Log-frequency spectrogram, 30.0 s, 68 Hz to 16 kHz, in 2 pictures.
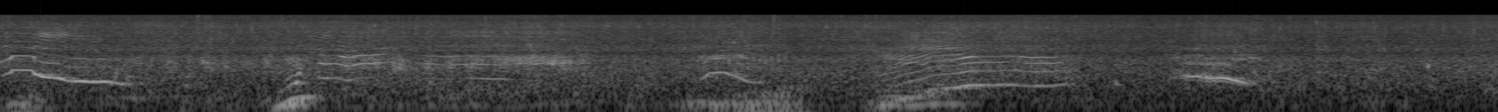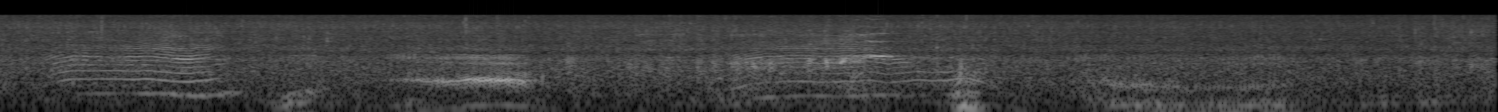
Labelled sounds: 0.0	0.9	humpback whale, 0.78 to 3.7 kHz
3.2	4.7	humpback whale, 0.78 to 1.2 kHz
5.1	5.4	humpback whale, 0.78 to 1.2 kHz
9.4	10.6	humpback whale, 0.78 to 1.6 kHz
15.6	15.8	humpback whale, 0.78 to 0.91 kHz
16.6	17.1	humpback whale, 0.84 to 1.2 kHz
22.5	24.1	humpback whale, 0.84 to 4.4 kHz

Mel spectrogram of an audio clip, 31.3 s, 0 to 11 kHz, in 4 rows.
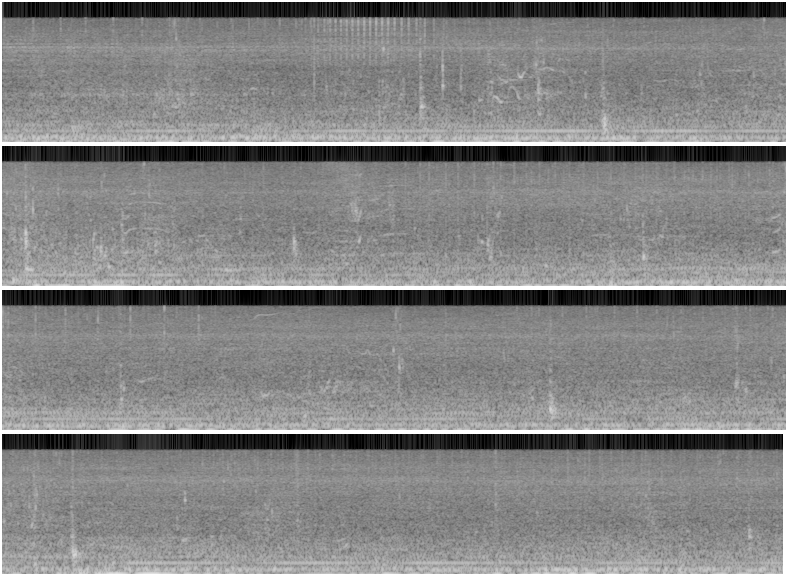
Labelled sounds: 4.7	5.7	killer whale, southern Alaska resident, 0.81 to 2.6 kHz
9.0	9.5	killer whale, southern Alaska resident, 0.99 to 3.4 kHz
9.8	10.2	killer whale, southern Alaska resident, 0.73 to 2.1 kHz
11.3	11.9	killer whale, southern Alaska resident, 0.90 to 3.6 kHz
15.4	16.0	killer whale, southern Alaska resident, 0.99 to 2.8 kHz
16.9	17.5	killer whale, southern Alaska resident, 0.73 to 1.8 kHz
18.1	19.3	killer whale, southern Alaska resident, 0.51 to 1.7 kHz

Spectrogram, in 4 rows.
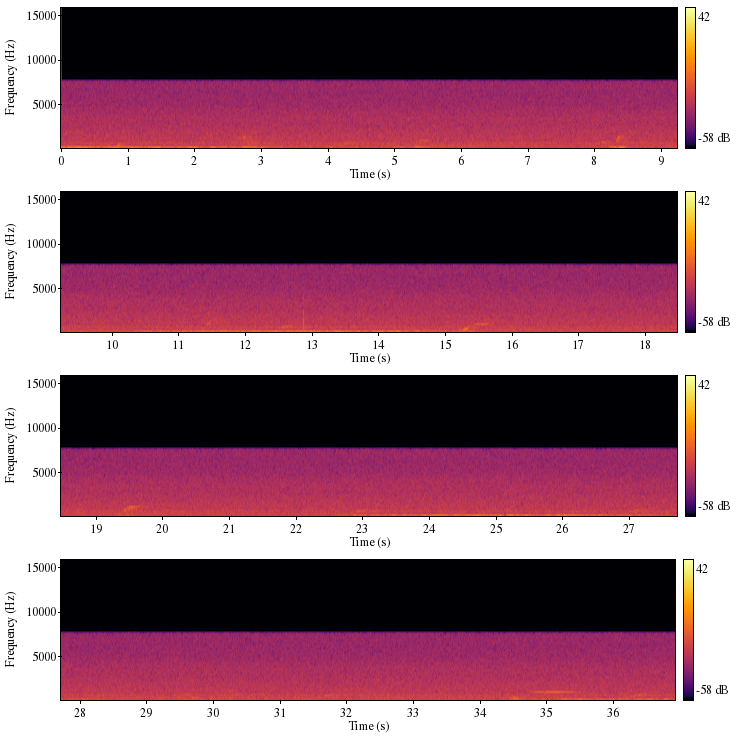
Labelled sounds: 15.4	15.7	humpback whale, 0.93 to 1.1 kHz
19.4	19.7	humpback whale, 0.99 to 1.3 kHz
34.8	35.4	humpback whale, 0.96 to 1.1 kHz

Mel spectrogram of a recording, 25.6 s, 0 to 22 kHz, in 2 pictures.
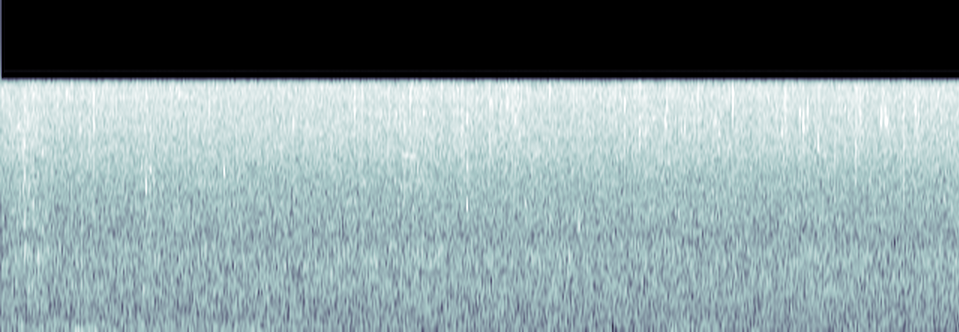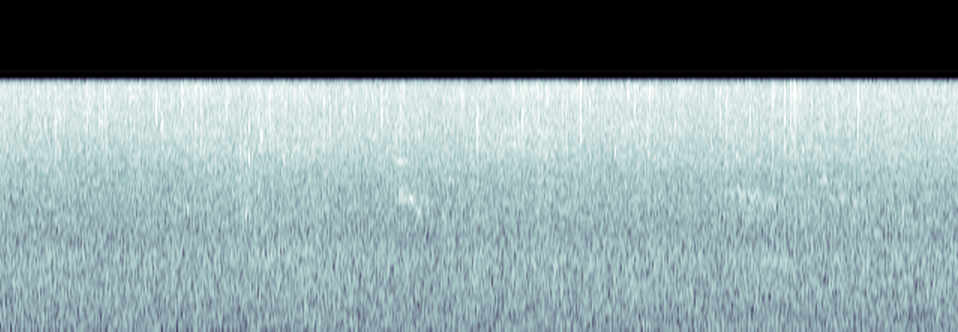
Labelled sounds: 18.0	18.3	killer whale, offshore, 1.7 to 3.2 kHz

